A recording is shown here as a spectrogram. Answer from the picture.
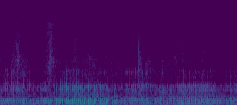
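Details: {'caption': 'Continuous deep Maine Coon purr, Mama Freya with her kittens shortly before they go to new homes. Dense, even rumble without breaks, dotted with small clicks and brief touches of handling noise.'}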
